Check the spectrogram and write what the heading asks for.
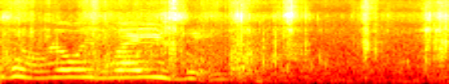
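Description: A high-pitched voice holds a drawn-out wordless sound for under a second, then a few faint clicks.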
